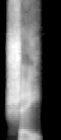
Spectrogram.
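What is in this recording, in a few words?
"谁", Mandarin Chinese; HSK1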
